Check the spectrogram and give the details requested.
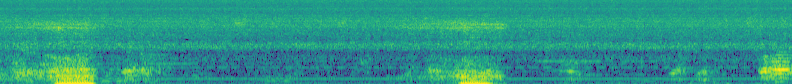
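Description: Deep, low snorting snores about every four seconds from a sleeping large dog, with quiet breathing between them.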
